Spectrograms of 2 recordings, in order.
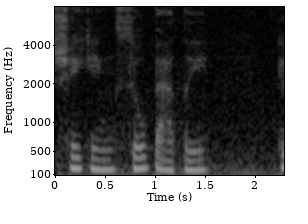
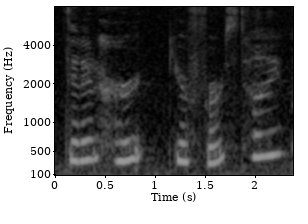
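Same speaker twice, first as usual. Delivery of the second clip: timid; 11 semitones higher, slower than usual. Acted. Nervous girl asks.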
